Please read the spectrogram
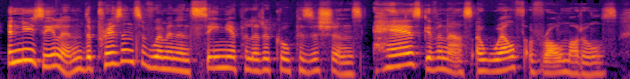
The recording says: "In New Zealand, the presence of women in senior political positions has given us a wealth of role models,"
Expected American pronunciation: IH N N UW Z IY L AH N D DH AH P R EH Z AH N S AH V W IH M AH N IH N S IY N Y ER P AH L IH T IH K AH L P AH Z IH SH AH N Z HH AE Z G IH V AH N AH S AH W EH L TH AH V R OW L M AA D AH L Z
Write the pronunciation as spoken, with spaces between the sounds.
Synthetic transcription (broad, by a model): IH N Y UW Z IY L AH N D DH AH P R EH Z AH N S AH V W IH M AH N IH N S IY N Y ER P AH L IH T IH K AH L P AH Z IH SH AH N Z HH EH Z G IH V AH N AH S AH W EH L TH AH V R OW L M AA D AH L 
